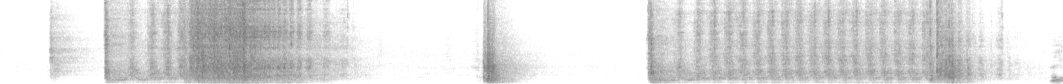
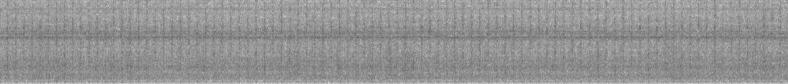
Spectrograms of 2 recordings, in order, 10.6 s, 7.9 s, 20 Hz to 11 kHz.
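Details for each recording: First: Newly acquired SpraCoupe engine for a 1961 VW bus, primed with fuel, coil from original bus engine: bursts of cranking, fires briefly and dies, stumbling and uneven; a little flooded. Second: Newly acquired SpraCoupe air-cooled flat-four for a 1961 VW bus, running on coil from original bus engine: quick tinny even clatter about four beats a second, steady without stumbling; oil light goes off instantly; healthy idle.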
